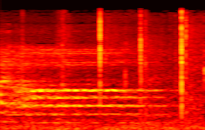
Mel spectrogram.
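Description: A group of girls singing together, holding one long chord that breaks off near the end, with a few sharp handclaps over it.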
